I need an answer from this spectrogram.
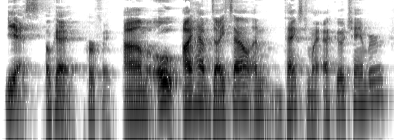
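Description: A man's voice: medium pitch, lively intonation, bright, forceful tone. A man co-hosting a tabletop podcast with joking, profane banter, his voice echoing as if in a cave from a bare, newly moved-into room. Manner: joking, profane, quick to laugh. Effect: hollow cave-like echo from a bare new room. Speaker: podcast co-host running a character-building game. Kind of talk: casual banter while rolling dice. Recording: echoey bare room, no setup.

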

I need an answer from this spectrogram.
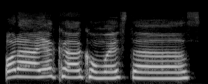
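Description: A woman's voice: high voice, slow, no room sound, clean studio sound, soft background music. A woman co-hosting a travel podcast, chatting casually and telling stories with lots of giggles. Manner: giggly, animated storytelling. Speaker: podcast co-host. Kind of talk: casual chat.

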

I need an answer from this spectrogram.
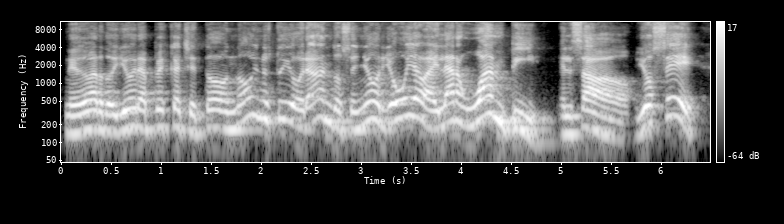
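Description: A man hosts a football podcast, chatting casually and poking fun at rival fans. His voice sits a little high for a man. He reads out viewer comments with an easy, mocking edge. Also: big pitch swings, normal speed. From Peru. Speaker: podcast host.

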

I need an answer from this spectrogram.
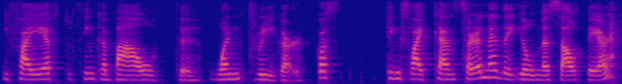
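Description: Middle-aged Portuguese-accented woman, a native Portuguese speaker, as an interview guest; thoughtful, a bit low in pitch, dull lo-fi recording. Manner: thoughtful, measured, searching for words. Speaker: guest, coach. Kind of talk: casual interview.

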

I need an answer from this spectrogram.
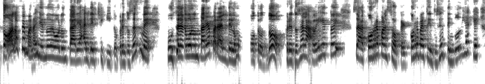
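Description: A woman in her forties chatting as an interview guest, her voice bright and a little high. She talks fast and lively and slips into quoted voices as she tells her stories. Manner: animated, rapid, acts out quoted voices. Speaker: guest, content creator. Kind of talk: casual interview chat.

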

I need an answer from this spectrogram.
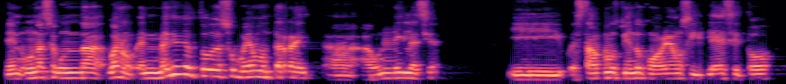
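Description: Mexican man telling an animated story. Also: on the high side, fairly quick. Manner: animated, acts out conversations while telling a story. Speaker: pastor and musician. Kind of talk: casual storytelling interview.

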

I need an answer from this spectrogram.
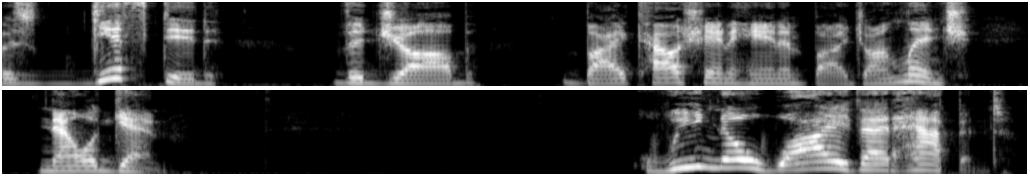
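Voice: mid-range voice, no room sound. Conversational football commentator in a dry, close recording. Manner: conversational, rhetorical check-ins, voices imagined fan remarks. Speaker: sports commentator. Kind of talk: casual football commentary monologue.

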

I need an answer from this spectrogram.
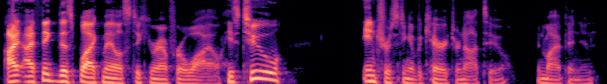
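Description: A man's voice: lowish voice, big pitch swings, fast, pushed and bright, no room sound, studio quality. A man co-hosting a podcast, reading out listener emails in easygoing casual chat and moving the talk along.

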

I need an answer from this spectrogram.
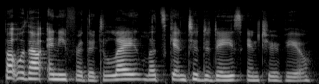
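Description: A woman's voice: medium pitch, fairly bright tone. A woman hosting a podcast, reading a scripted intro and carefully sounding out Japanese phrases syllable by syllable. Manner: careful, slow syllable-by-syllable pronunciation of Japanese words. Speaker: podcast host.

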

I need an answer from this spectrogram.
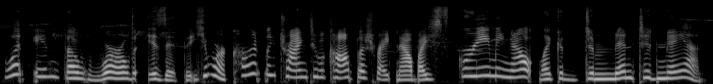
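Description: A woman's voice: sits high, sing-song, normal speed, few pauses, no room sound. A woman playing a smug, menacing teenage girl. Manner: overly formal, wordy, smug and condescending. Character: pompous, coldly menacing 14-year-old girl hunter. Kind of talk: audio drama acting.

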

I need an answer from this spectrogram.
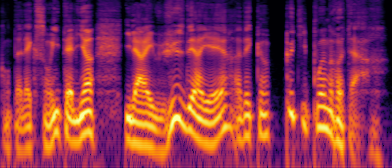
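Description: A man from France reads a scripted news piece to his viewers, explaining it clearly. His voice is mellow and darker in colour, with a very animated pitch. The sound is dry and close. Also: a little fast, dry recording. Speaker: presenter.

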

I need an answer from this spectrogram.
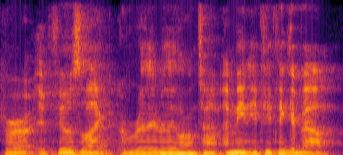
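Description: A man's voice: mid-range voice, flat delivery, a little fast. A man chatting casually and upbeat as a podcast co-host, his voice echoing around a big empty room. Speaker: wedding and portrait photographer. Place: empty home office.

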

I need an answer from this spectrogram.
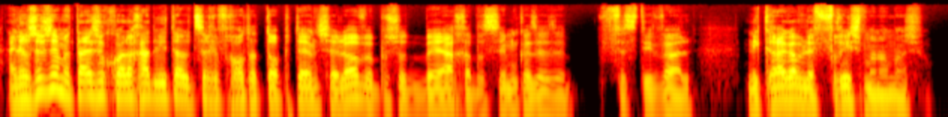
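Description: A man co-hosting a podcast in casual chat, rambling and gushing with excited repeats. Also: medium pitch, no room sound, clean studio sound. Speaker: podcast co-host.

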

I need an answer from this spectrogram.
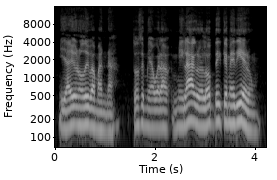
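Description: A man's voice: a little high, a little fast, dry recording, clean studio sound. A man with a Puerto Rican accent telling funny family stories in casual chat, swearing freely. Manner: animated storyteller, swears casually, laughs often.

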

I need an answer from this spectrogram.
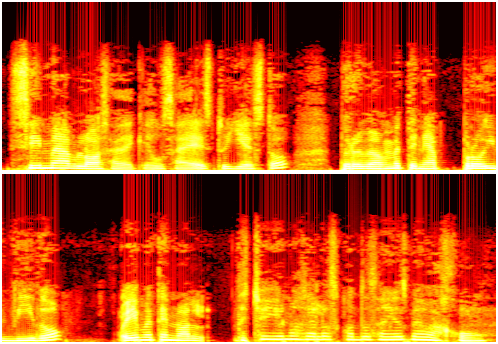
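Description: A woman's voice: mid-range voice, fast talker, darkish tone, no echo, clean studio sound. Chatty young woman co-hosting a podcast. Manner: chatty, mixes in English phrases. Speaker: podcast co-host. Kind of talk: casual chat.

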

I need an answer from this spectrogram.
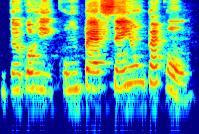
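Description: A woman, recounting a personal story as an interview guest, animated, restarting phrases and acting out what people said. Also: high-pitched, quick pace. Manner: animated, restarts phrases, acts out quoted speech.

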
